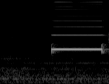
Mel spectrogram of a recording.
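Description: A popcorn maker's timer gives a single steady electronic beep lasting about half a second, clear and close over a faint low background rumble.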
